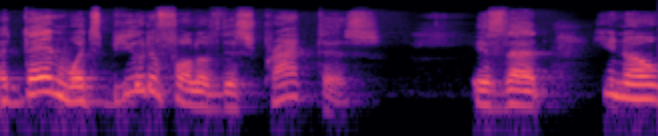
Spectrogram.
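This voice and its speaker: Speaking in an Argentine accent, a man uses a high pitch with very wide swings, a dark, mellow tone and a fairly slow pace. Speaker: meditation teacher. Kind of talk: dharma talk. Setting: meditation center with audience and online viewers.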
